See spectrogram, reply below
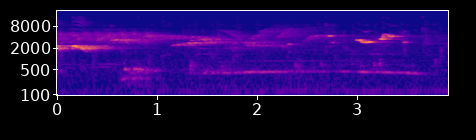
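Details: White-rumped shama in an aviary giving bright high whistled notes and short warbled phrases, loudest at the start and near the end, over a faint steady low hum.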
